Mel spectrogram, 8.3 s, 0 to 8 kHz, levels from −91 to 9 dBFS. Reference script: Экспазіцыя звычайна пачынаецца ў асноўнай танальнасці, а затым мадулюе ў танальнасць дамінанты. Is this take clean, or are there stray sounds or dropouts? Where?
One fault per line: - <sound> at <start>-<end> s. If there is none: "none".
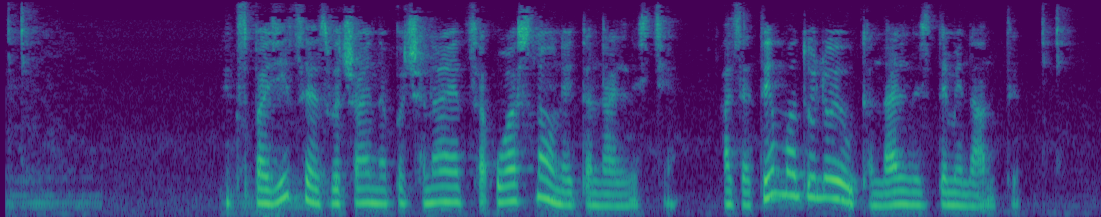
none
